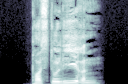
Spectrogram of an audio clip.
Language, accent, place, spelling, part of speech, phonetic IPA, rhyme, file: German, Germany, Berlin, postulieren, verb, [pɔstuˈliːʁən], -iːʁən, De-postulieren.ogg
- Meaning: to postulate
